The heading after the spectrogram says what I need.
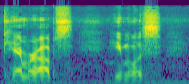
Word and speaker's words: Chamaerops humilis: of shamrocks Hema humilis R should be pronounced camera ops he Milus variation Sarah Sarah which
